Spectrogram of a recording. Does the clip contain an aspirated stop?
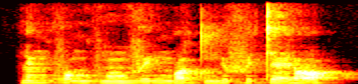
no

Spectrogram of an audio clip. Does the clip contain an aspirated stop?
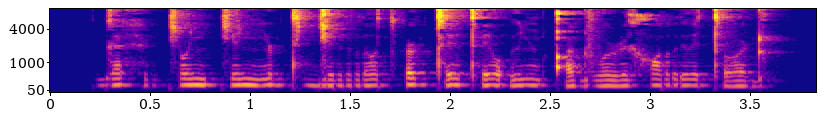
no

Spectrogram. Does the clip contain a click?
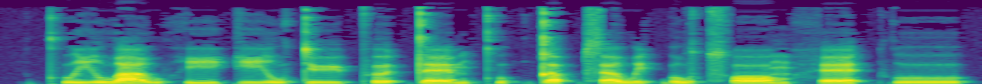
no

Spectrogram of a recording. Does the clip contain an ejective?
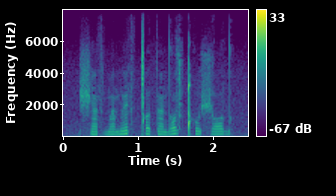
no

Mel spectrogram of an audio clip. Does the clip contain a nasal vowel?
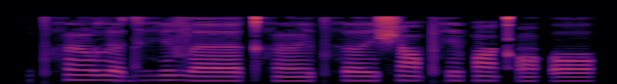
yes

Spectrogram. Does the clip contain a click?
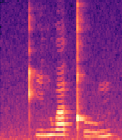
no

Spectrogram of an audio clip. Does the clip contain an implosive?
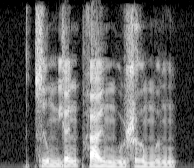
no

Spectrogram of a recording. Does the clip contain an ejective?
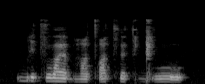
yes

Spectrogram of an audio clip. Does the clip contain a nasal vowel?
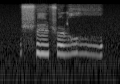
yes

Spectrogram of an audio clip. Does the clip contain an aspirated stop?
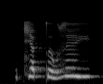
no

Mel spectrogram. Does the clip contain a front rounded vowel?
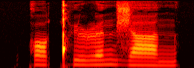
yes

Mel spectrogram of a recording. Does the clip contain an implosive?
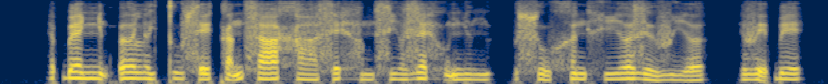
yes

